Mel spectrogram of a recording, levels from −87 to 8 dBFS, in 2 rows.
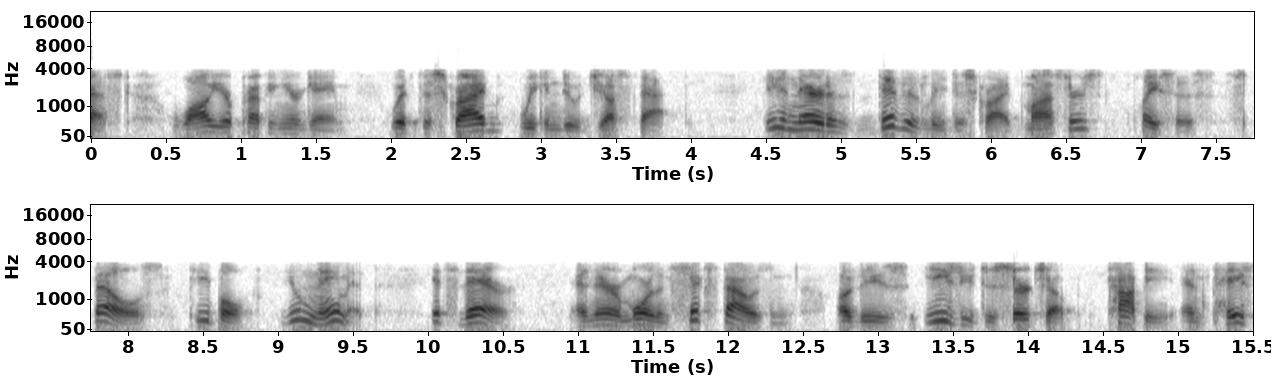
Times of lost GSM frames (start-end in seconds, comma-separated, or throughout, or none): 5.66-5.71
